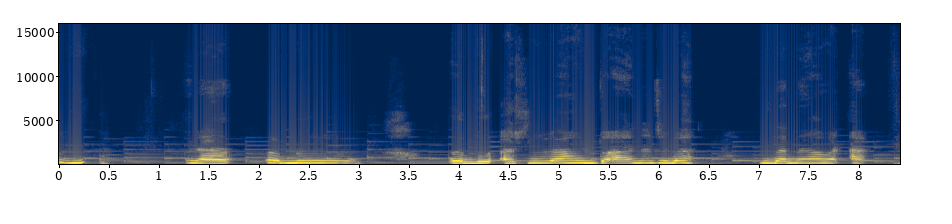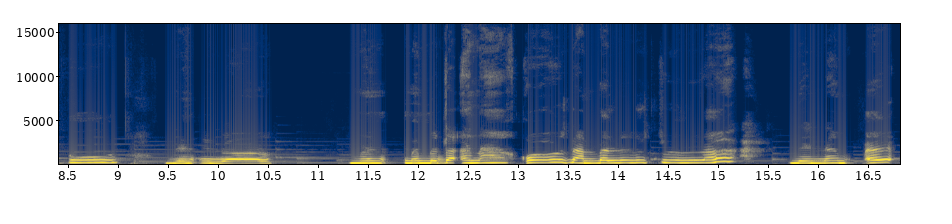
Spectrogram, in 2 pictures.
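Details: Dysarthria in a young woman with cerebral palsy present since birth; she could not speak at first and speech improved after therapy.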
